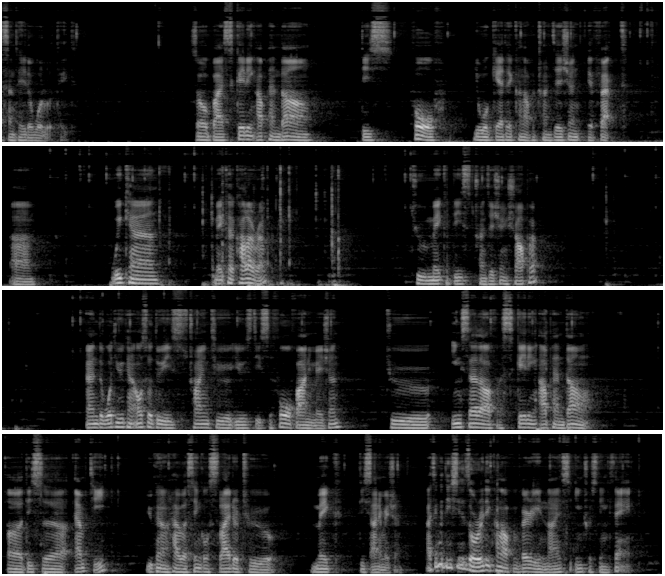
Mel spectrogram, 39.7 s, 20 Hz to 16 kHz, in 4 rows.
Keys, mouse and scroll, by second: 10.5-11.1 middle drag, 11.1 click, 11.7 shift+right click, 12.2 g, 13.0 ctrl+a, 16.8-19.2 drag, 19.2-19.9 ctrl+middle drag, 19.9 s, 21.2 middle click, 21.7-22.0 scroll up 2, 22.2-23.3 middle drag, 23.3-26.3 drag, 27.7 s, 30.3 s, 32.2-35.2 drag, 37.4-39.6 ctrl+middle drag.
